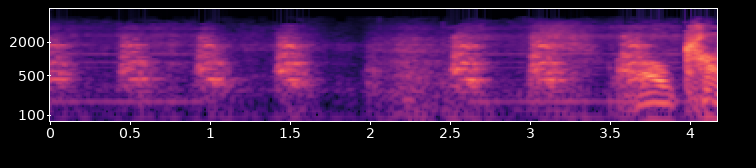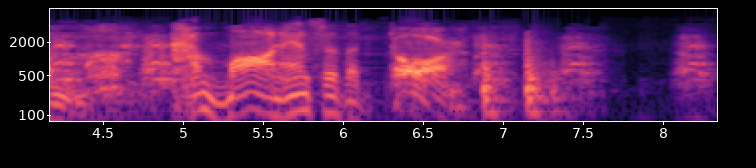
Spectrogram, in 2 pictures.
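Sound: dog barking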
